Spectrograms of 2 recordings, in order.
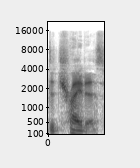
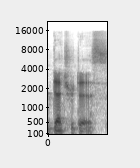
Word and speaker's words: detritus: There's no other word for it, detritus or detritus. I think it's pronounced different ways in different circles.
